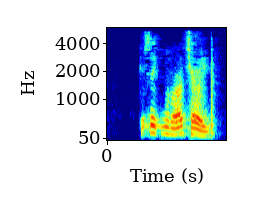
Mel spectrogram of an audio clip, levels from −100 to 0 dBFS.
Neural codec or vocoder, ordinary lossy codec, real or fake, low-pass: codec, 44.1 kHz, 1.7 kbps, Pupu-Codec; MP3, 24 kbps; fake; 5.4 kHz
